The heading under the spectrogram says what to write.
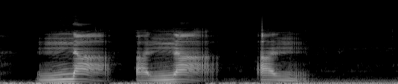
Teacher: creating the voiced dentialveolar nasal consonant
